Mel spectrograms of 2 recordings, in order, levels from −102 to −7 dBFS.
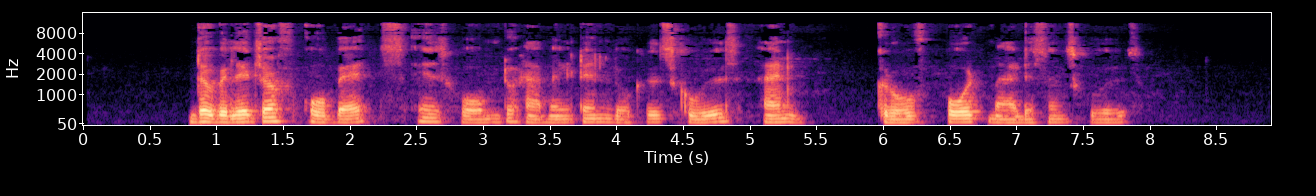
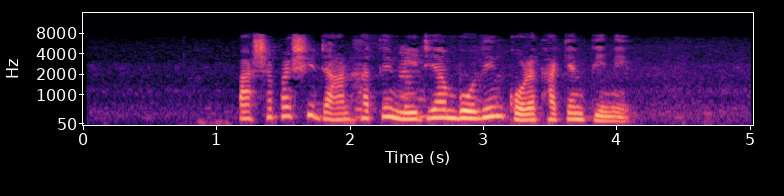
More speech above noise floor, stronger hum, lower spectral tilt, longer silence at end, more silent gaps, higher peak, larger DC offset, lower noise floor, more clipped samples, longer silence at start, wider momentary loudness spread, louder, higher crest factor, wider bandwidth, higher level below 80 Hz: first, 57 dB vs 42 dB; neither; about the same, -6 dB/octave vs -6 dB/octave; about the same, 1 s vs 0.95 s; neither; first, -2 dBFS vs -8 dBFS; neither; first, -77 dBFS vs -66 dBFS; neither; second, 0.8 s vs 1.2 s; first, 13 LU vs 9 LU; first, -21 LUFS vs -25 LUFS; about the same, 20 dB vs 18 dB; first, 11.5 kHz vs 8 kHz; first, -54 dBFS vs -64 dBFS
